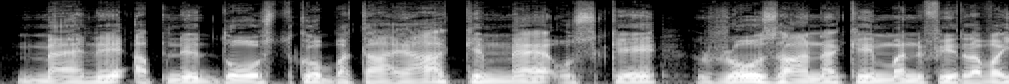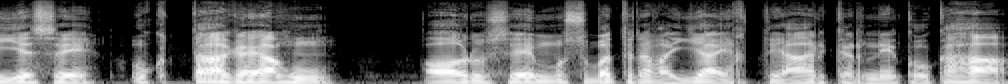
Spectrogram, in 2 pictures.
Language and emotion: Urdu, angry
